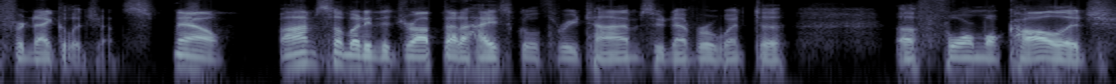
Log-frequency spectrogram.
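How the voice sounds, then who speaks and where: A man's very deep, low voice in an Arkansas accent, at a fairly quick pace, with a dry, close sound, no echo, and a quiet background. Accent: Southern, Arkansas. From US South, Lower Arkansas. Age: 30s. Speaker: insurance sales leader. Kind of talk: podcast interview.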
